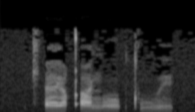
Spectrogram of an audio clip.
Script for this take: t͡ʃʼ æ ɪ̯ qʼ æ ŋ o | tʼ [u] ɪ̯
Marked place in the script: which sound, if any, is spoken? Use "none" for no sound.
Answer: u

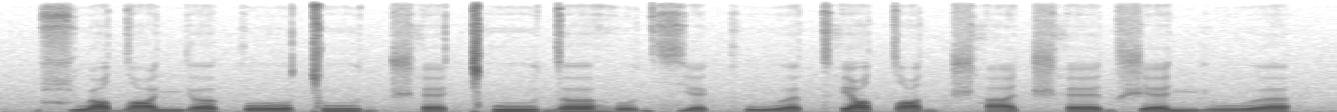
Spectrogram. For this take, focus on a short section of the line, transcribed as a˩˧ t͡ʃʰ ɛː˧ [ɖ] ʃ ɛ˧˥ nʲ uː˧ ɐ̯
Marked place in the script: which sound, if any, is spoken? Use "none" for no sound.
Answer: d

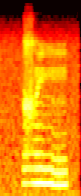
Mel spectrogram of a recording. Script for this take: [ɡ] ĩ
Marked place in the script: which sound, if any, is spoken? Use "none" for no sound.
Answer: ʁ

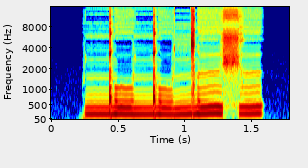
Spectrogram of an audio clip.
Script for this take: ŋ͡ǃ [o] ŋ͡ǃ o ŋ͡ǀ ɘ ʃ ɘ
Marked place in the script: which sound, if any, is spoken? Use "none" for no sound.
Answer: o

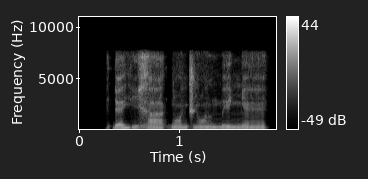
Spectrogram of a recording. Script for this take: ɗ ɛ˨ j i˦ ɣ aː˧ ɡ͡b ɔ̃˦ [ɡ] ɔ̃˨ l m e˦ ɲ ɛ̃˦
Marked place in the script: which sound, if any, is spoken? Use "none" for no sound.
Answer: d͡ʒ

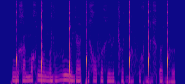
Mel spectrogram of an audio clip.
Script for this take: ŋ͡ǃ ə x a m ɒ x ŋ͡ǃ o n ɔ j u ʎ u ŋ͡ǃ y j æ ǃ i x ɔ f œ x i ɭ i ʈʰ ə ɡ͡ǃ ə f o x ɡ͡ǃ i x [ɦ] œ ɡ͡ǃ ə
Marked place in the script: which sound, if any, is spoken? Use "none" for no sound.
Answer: ʔ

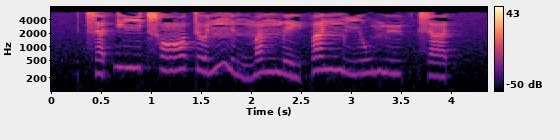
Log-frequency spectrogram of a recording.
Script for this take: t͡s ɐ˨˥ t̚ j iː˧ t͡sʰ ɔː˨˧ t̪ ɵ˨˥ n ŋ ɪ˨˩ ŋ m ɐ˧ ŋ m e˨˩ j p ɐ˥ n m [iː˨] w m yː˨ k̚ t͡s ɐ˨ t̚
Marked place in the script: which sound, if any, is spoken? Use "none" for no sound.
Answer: iː˨˧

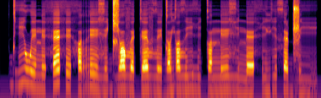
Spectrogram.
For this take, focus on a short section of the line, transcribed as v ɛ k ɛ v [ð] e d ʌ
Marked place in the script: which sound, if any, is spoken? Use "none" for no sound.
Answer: ð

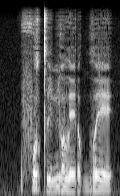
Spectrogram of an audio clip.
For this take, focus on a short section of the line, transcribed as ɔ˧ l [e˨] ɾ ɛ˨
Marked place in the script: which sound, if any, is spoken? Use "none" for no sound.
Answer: e˨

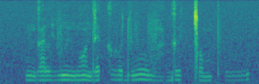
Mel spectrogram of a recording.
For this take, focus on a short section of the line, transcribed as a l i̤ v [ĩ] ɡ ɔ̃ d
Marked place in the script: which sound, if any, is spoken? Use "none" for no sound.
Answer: ĩ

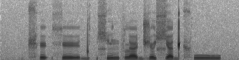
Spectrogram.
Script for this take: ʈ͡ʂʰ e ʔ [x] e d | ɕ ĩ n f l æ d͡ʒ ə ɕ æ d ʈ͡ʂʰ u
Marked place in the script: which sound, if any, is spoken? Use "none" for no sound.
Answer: x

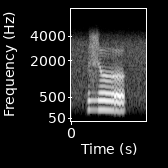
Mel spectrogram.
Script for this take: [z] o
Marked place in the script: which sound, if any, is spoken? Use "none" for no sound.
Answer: z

